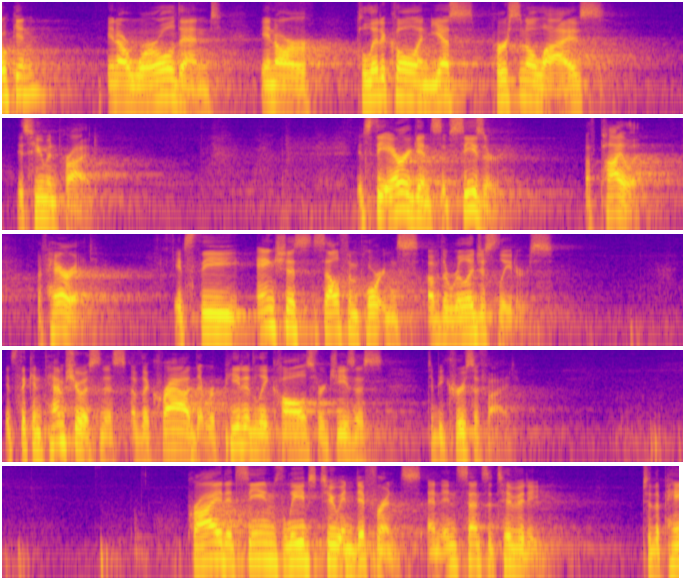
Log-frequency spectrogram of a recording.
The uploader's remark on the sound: preached at our celebration of the Holy Eucharist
